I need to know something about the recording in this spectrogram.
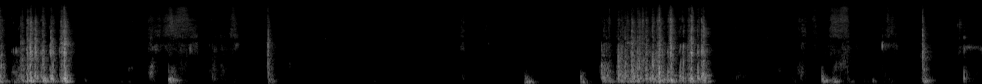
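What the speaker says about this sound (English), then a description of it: "One more shuffle." Playing cards are riffled and shuffled in a few quick bursts, crisp and close, with taps and soft handling sounds in the quiet gaps.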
